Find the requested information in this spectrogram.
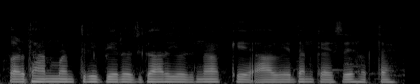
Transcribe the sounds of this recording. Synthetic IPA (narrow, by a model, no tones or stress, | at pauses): pɾəd̪ʱanmənt̪ɾibeɾod͡ʒɡaɾjod͡ʒnakeʔawed̪ənkɛɦseɦot̪əɦ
